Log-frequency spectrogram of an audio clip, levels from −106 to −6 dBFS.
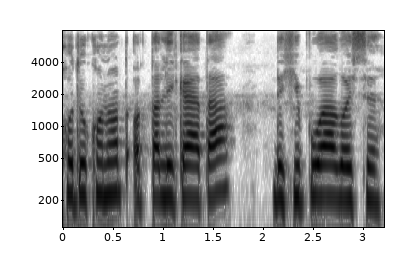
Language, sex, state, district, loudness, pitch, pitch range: Assamese, male, Assam, Sonitpur, -14 LUFS, 215 Hz, 210-225 Hz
